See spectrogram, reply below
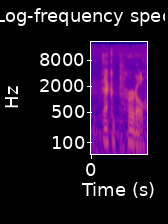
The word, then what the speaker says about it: Jakob Poeltl: Jakob Poeltl.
